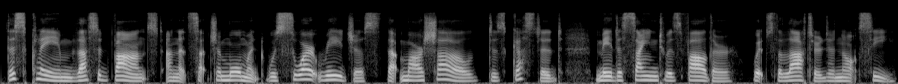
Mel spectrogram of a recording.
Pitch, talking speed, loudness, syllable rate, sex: 185 Hz, 180 wpm, -19 LUFS, 4.6 syllables/s, female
